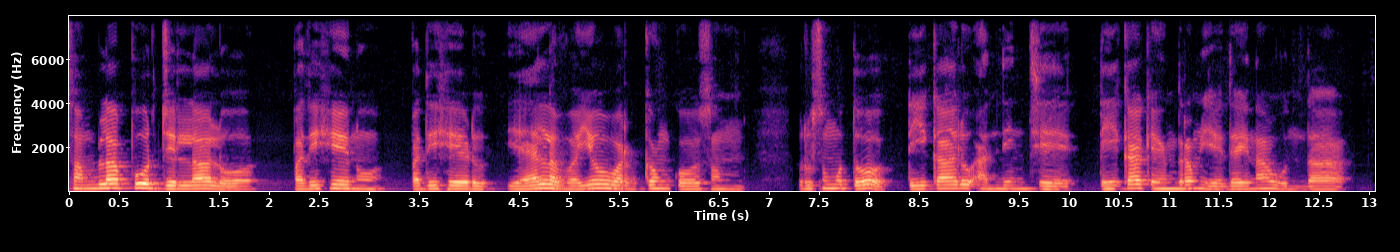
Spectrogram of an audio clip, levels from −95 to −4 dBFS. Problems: constant background noise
